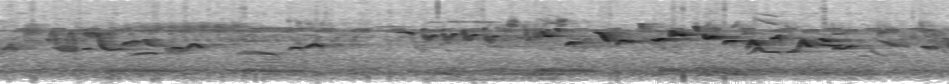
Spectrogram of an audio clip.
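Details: Nestling birds left alone in the nest while their mother is away looking for food: a busy chorus of thin, high, squeaky chirps and short rising whistles, growing louder and denser toward the end over a faint background hiss.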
